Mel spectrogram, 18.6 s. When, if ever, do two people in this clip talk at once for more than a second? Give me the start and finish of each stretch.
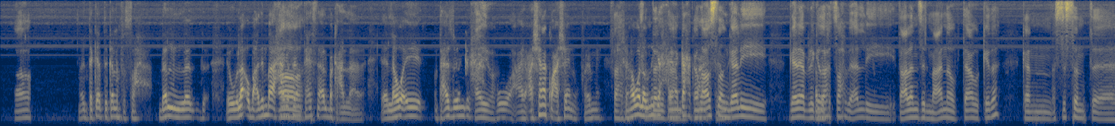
10.4-12.2

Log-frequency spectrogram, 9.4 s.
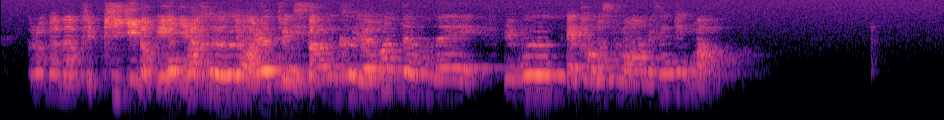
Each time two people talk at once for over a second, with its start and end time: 1.6-3.2

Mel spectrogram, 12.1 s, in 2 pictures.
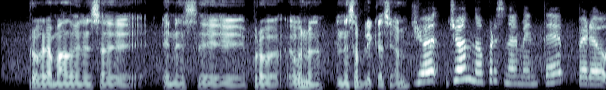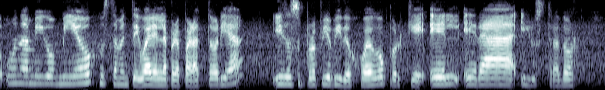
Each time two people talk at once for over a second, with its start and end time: none

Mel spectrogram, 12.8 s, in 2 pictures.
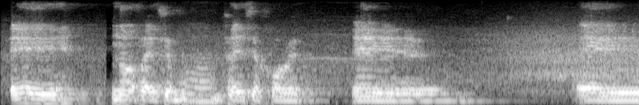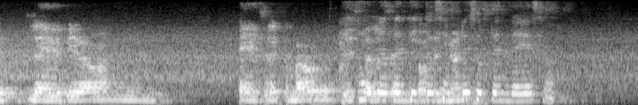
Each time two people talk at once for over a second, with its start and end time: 10.0-11.2

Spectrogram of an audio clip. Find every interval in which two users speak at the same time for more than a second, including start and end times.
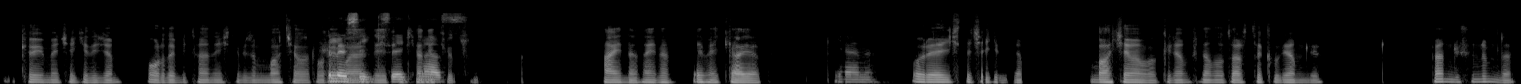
3.2-4.6

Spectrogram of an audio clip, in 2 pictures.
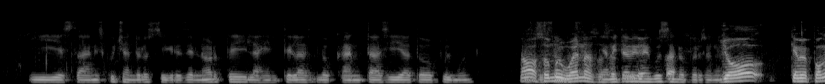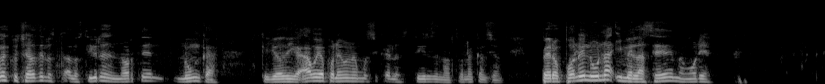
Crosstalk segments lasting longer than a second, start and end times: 5.2-6.8

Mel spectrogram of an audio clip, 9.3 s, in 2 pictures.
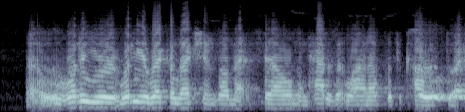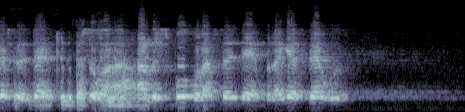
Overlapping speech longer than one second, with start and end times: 4.1-6.3

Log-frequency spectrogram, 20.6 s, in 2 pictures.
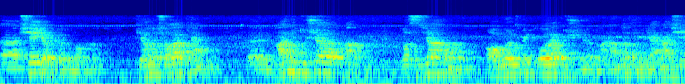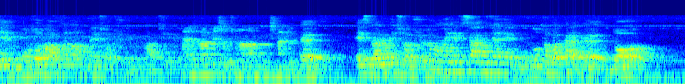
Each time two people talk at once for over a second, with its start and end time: none

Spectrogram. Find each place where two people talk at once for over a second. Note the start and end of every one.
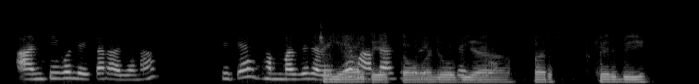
3.2-4.9

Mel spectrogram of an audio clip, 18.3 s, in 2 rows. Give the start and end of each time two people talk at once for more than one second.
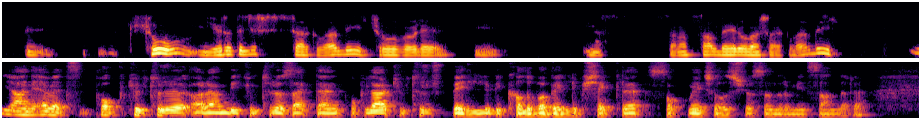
none

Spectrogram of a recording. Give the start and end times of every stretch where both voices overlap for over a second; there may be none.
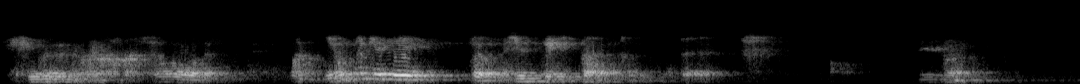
4.7-6.0

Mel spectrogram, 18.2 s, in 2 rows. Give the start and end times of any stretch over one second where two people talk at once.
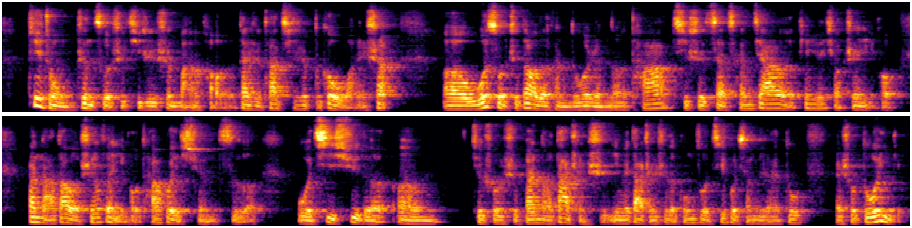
none

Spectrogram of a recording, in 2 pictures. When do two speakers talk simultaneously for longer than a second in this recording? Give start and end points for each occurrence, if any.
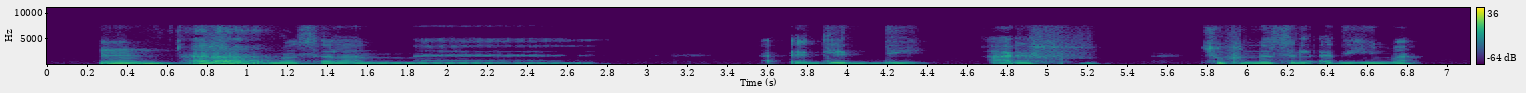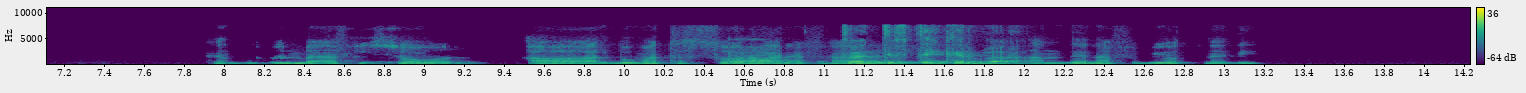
10.5-12.1

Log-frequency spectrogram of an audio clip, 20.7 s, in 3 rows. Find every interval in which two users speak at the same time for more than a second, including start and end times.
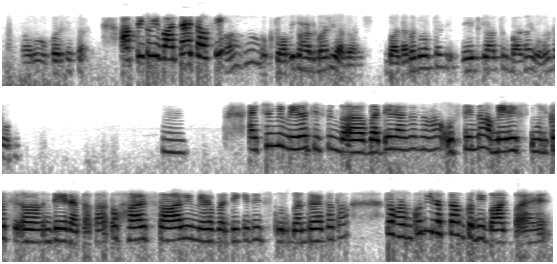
none

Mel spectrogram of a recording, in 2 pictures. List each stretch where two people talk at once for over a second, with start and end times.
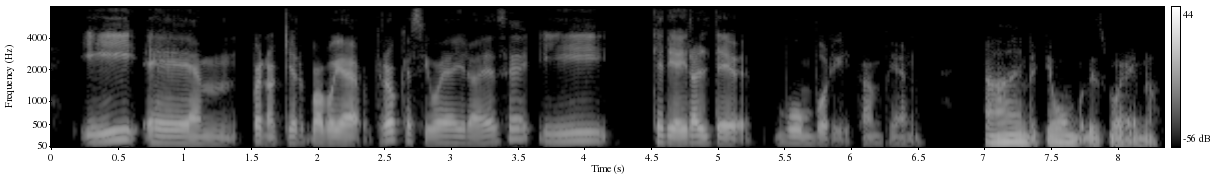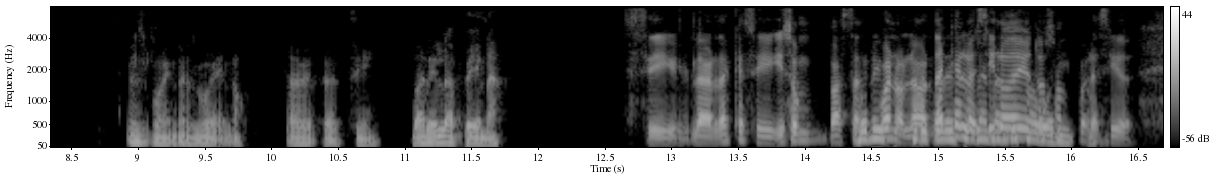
14.4-16.2

